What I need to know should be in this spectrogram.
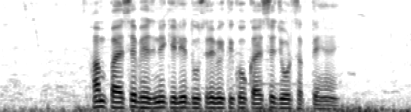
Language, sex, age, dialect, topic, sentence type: Hindi, male, 18-24, Awadhi Bundeli, banking, question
